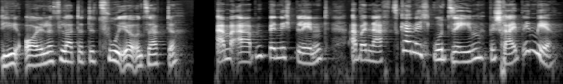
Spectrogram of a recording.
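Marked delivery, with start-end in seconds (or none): 3.2-8.3 high owl voice, calm; a high, patient old owl; wise owl. Acted. Owl speaks to Antonella. (hohe, ruhige Eulenstimme)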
